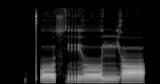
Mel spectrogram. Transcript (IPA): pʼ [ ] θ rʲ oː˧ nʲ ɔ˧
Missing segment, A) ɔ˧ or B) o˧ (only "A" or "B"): B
